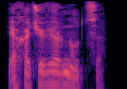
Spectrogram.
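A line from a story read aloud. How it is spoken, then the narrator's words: Quiet. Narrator (Russian): тихо сказал он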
